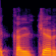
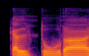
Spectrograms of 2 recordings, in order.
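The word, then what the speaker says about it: cultura: The term कल्चर originates from the Latin word कल्टूरा। कल्तूरा या कल्चूरा, मुख्तलिफ ममालक के अंदर टी को ते से भी प्रोनाउंस करते हैं, और इसके अलावा मुख्तलिफ उनकी प्रोनाउंसिएशन होती हैं।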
